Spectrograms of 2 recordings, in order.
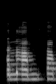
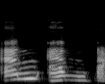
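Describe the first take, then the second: First: The middle consonant is a plain glottal stop. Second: The middle consonant is a deep throat sound. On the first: The speaker calls it wrong. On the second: The speaker calls it right.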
